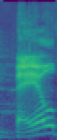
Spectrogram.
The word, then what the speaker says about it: Baal: Yeah, And, Bale or Baal, depending on how you pronounce it. The proper pronunciation would be Baal because the name before later Christian denominations decided that Baal was a demon.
